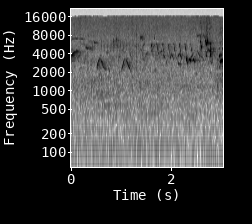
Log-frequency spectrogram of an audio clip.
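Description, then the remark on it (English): A song thrush sings: a couple of swooping whistled notes, then a quick repeated phrase of bright, rattling notes, over a steady low outdoor rumble. “This is a song thrush here.”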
